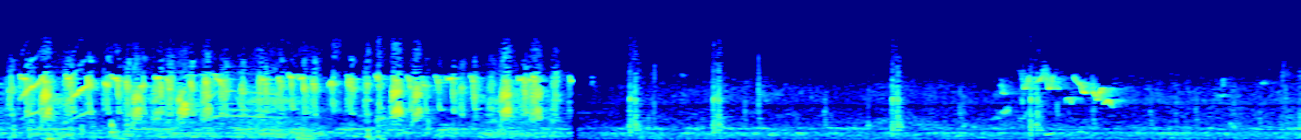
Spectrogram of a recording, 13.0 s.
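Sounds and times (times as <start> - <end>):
bird chirping and twittering: 0.0 - 5.7, 10.0 - 11.3.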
